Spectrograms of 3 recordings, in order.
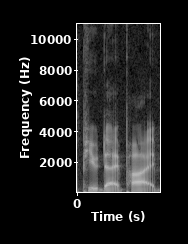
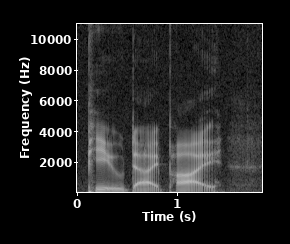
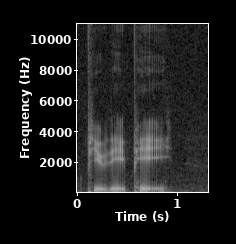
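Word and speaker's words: PewDiePie: sure like PDP or Pew dipi I'm pretty sure it's Pew dipi because p e w d i e p i e is PE dipi not PDP but um oh well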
